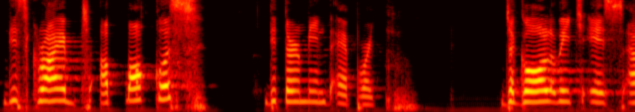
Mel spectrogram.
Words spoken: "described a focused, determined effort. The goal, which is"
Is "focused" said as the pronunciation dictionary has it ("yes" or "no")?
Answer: no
